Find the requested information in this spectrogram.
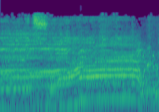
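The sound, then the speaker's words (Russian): A cow gives one loud, drawn-out moo, rich and resonant, its pitch wavering slightly before dropping at the end. “Появляется корова, подруга Юлия.”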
